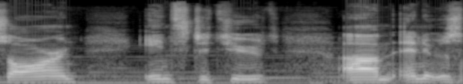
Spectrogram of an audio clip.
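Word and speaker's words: Saarne: called the sarn is i think it's pronounced sarn institute um and it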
